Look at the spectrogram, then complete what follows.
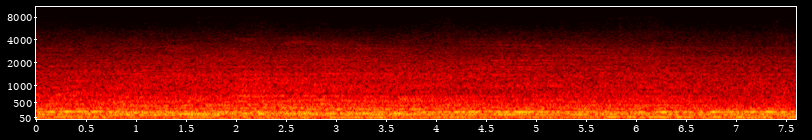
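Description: Steady low mechanical hum with a few held low tones, unchanging throughout.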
